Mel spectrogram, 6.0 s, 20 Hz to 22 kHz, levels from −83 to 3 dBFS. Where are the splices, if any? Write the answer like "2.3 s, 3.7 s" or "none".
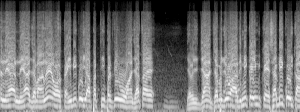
none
